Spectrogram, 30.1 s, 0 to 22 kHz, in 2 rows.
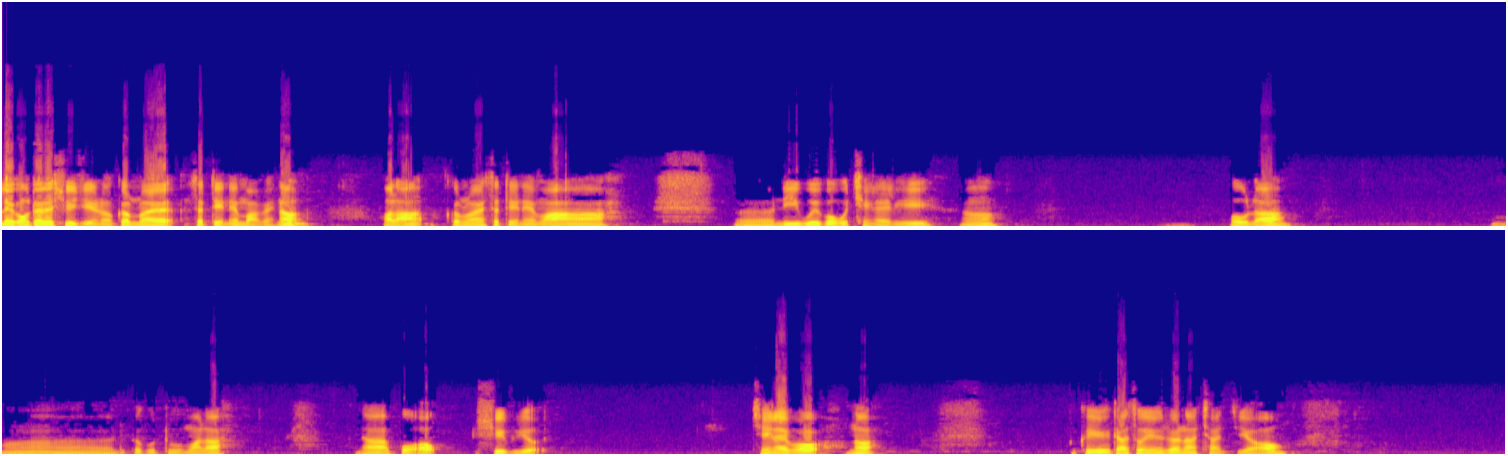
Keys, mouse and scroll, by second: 3.4 click, 4.0 click, 7.0-10.2 drag, 13.7-16.7 drag, 18.4-21.5 drag, 24.5 click, 26.6-27.9 drag.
